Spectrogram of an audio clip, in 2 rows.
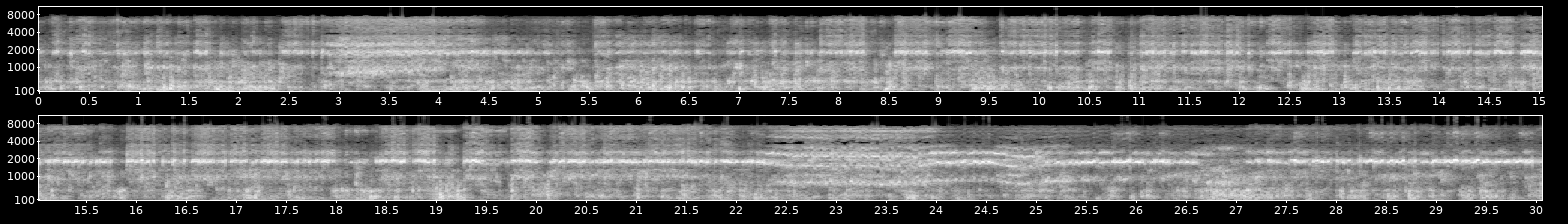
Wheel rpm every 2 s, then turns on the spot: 230, 230, 230, 230, 230, 230, 230, 230, 230, 230, 240, 220, 220, 230, 230.
none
